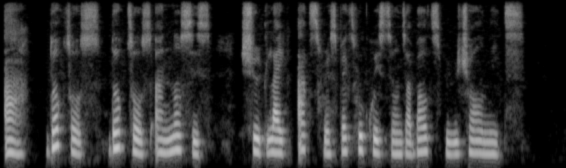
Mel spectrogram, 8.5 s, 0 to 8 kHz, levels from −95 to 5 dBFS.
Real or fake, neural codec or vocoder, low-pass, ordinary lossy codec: real; none; none; none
